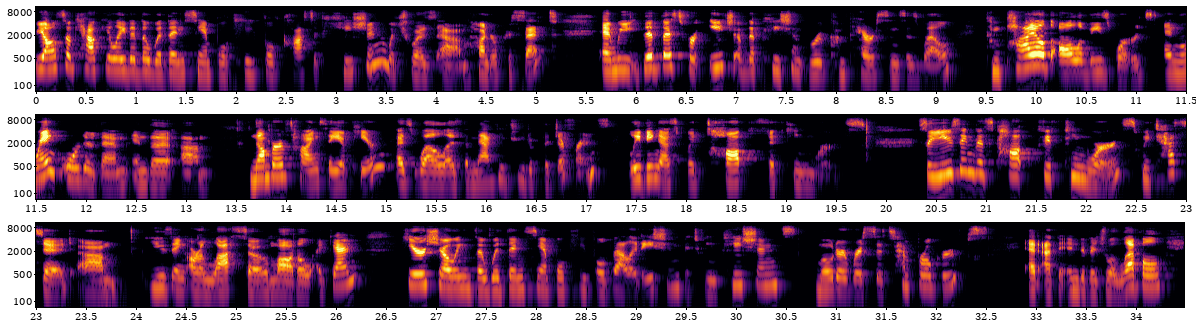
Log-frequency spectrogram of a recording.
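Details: Adult female speaker; normal speech.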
